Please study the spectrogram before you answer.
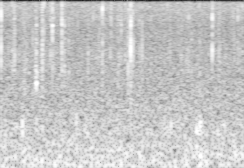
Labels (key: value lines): label: ambient
recorder: HydroMoth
